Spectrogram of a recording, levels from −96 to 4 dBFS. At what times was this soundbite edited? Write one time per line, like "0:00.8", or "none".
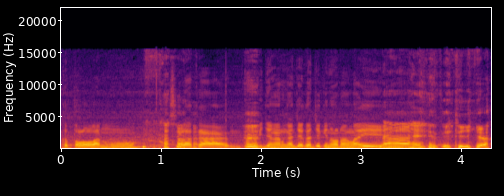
none

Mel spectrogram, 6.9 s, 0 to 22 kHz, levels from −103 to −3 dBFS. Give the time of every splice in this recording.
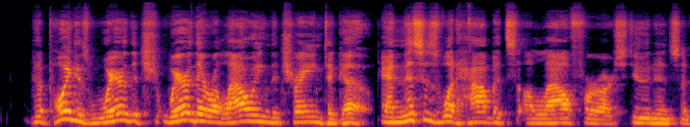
0:03.7

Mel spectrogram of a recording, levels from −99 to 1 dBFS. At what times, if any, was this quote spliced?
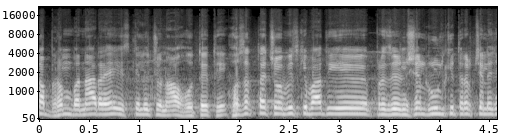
0:01.9

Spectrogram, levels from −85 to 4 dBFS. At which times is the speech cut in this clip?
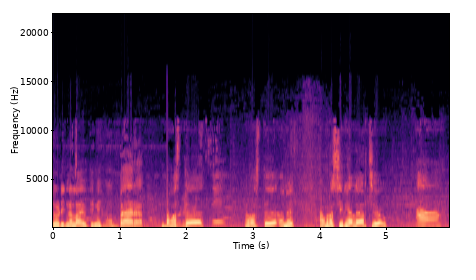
0:01.7

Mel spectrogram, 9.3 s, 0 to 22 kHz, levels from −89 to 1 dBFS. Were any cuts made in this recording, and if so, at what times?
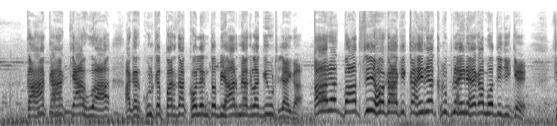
0:05.2

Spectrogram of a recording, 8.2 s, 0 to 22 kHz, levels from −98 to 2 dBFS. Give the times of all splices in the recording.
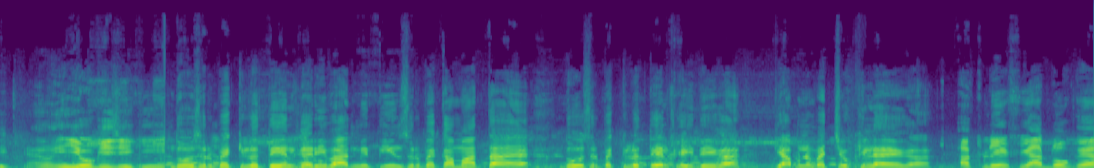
0:01.2
0:07.0

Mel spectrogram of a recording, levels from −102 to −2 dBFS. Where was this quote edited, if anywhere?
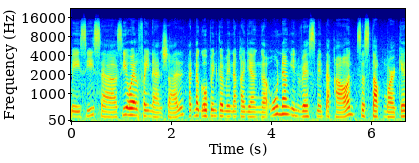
0:02.3
0:05.7

